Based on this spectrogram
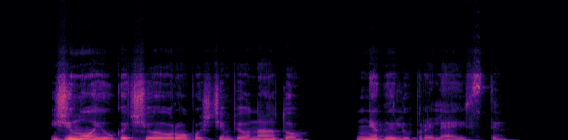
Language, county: Lithuanian, Marijampolė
